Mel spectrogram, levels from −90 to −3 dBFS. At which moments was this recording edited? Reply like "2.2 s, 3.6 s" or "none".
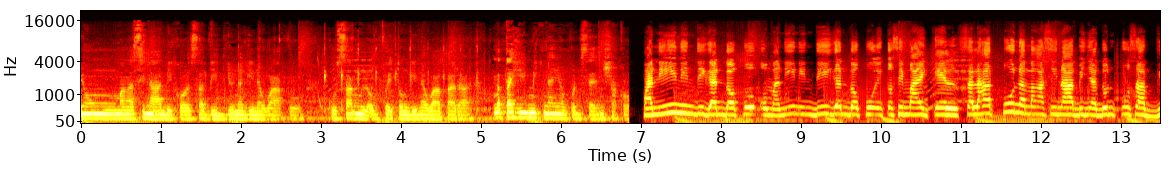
6.9 s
